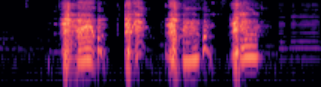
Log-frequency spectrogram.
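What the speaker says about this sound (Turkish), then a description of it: "Bu arada az önce öksürük krizine girdim." A coughing fit of four harsh, close coughs in quick succession, each a short rough burst with brief pauses between.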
